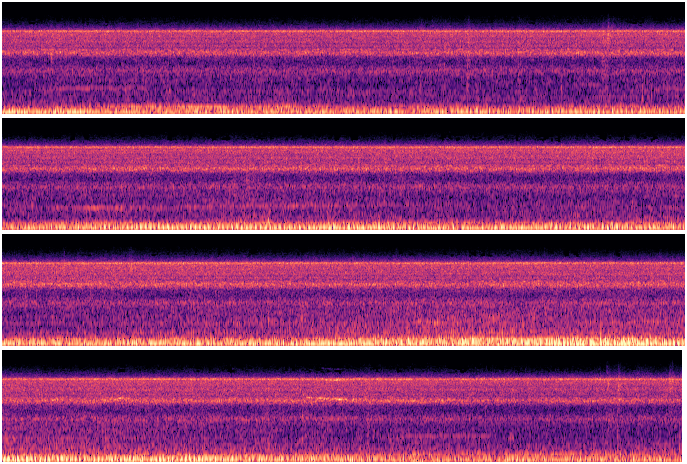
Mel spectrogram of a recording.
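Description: Steady outdoor background noise: a low rumble with a constant high-pitched drone over it, the rumble swelling a little near the end.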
